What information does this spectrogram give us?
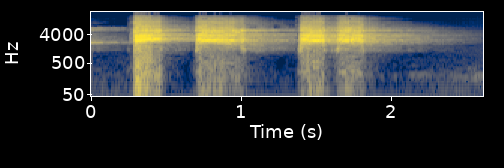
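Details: Partridge singing inside a car: loud, harsh, buzzy calls in four bursts, the first two and last two paired, each fading after a sharp start, with silence between.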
